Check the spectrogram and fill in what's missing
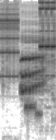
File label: notifications, SMS; RED Hydrogen One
